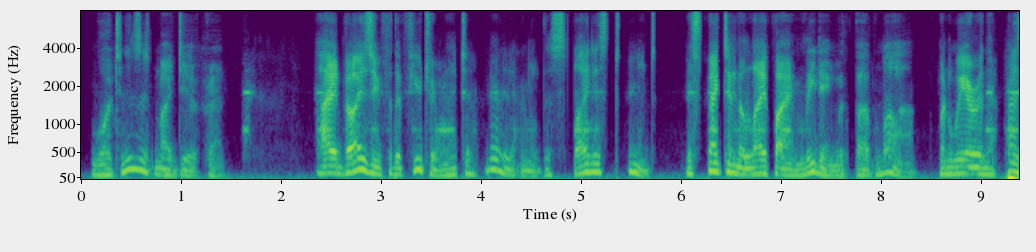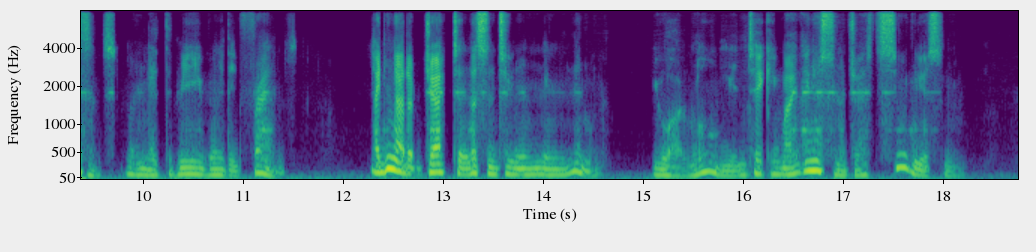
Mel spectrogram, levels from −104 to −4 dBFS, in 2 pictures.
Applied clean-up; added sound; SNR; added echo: neural diffusion model UNIVERSE++.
